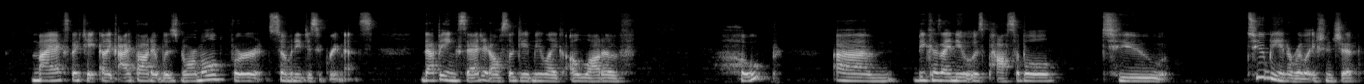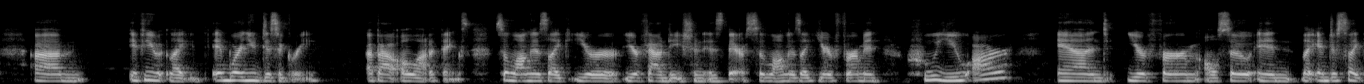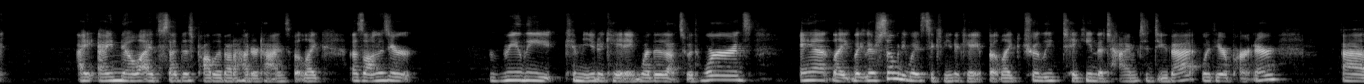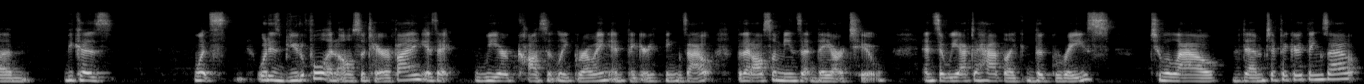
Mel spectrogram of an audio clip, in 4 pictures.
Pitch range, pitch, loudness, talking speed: 155-190 Hz, 170 Hz, -22 LUFS, 180 wpm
